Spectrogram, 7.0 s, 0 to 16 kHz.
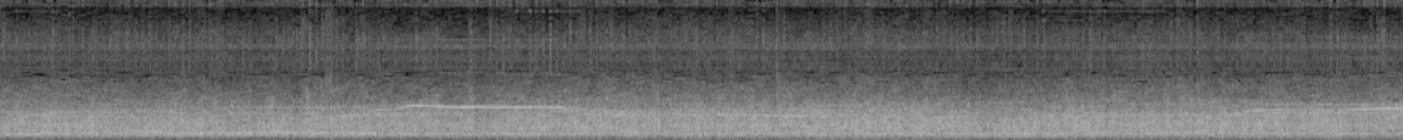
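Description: A baseball stadium crowd at a 2002 Red Sox game, Pedro Martinez pitching against David Wells, roars and applauds in a dense, unbroken wall of noise as fans stand for a full-count pitch, with scattered whistles over the top.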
